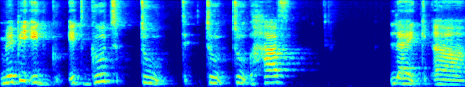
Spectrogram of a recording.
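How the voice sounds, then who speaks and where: In a French accent, a woman talks at a fairly high pitch with very wide pitch swings. Her voice has vocal fry. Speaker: webinar guest speaker. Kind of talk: motivational talk to youth. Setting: online webinar. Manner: halting, many repeated words and fillers.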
